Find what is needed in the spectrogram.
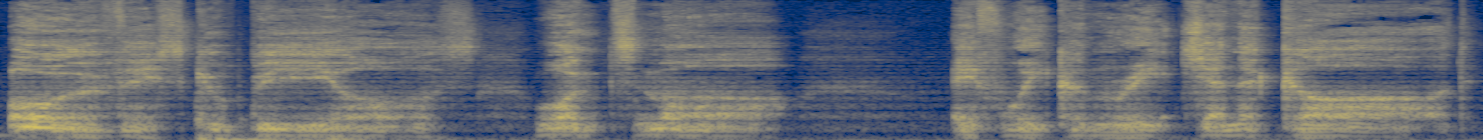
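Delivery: slow, drawn-out whisper; eerie whispered temptation; tempting hag's voice. Acted. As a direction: whisper a sinister bargain very slowly. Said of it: "you hear the voice go".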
